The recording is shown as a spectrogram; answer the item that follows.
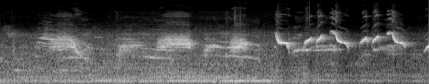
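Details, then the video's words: Chinese hwamei kept in a cage: harsh, breathy squawking notes at first, then a run of bright, bouncing whistled notes repeated in quick succession. "Chim Đẹp Hót Hay"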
